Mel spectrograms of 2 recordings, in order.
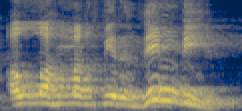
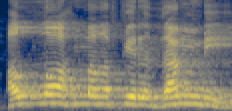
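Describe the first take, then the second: First: The last word's first vowel is i. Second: The last word's first vowel is a. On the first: God, forgive my back. The speaker calls it wrong. "Tukar atas jadi bawah" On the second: God, forgive my sins. The speaker calls it right. "Ya Allah ampunkan dosaku"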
